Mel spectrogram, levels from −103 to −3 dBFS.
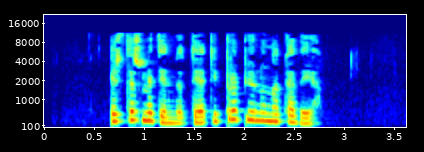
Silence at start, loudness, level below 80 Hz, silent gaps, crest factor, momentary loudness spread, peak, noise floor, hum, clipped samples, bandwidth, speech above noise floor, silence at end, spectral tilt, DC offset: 0.65 s; -28 LUFS; -80 dBFS; none; 16 dB; 8 LU; -12 dBFS; -74 dBFS; none; under 0.1%; 11.5 kHz; 47 dB; 0.9 s; -4.5 dB/octave; under 0.1%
